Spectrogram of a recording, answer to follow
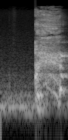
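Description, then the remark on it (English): A single loud cough bursts out after a brief quiet moment, harsh and breathy, with a rough rasp trailing off at the end. “Excuse me as I cough.”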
